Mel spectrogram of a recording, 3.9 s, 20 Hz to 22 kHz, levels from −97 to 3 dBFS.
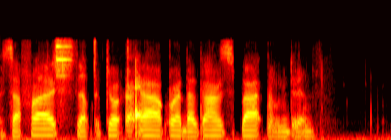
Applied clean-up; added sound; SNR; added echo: neural diffusion model UNIVERSE++.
